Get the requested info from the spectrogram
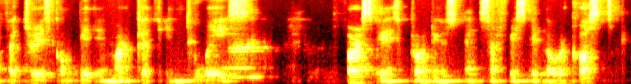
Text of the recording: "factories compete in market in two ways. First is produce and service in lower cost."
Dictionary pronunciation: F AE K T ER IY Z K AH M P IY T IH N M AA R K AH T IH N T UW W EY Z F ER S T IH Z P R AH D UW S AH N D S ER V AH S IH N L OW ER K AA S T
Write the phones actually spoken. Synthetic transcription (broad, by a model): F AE K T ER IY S K AH M P IY T IH N M AA R K AH T IH N T UW W EY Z F ER S T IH S P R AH D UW S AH N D S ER F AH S IH N L OW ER K AA S T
